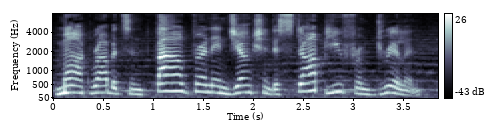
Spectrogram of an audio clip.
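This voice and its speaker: A woman's voice: on the high side, lively intonation, normal speed, soft background music, natural voice. An actress playing a defiant, vengeful woman in the oil business in an audio drama, taunting and cutting. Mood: triumphant.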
